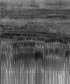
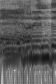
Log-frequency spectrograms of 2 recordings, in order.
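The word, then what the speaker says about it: Llorente: David Via Lorente. Yurente.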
